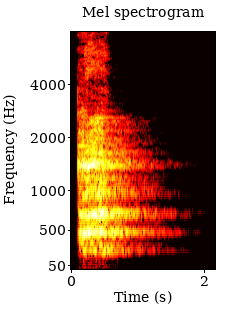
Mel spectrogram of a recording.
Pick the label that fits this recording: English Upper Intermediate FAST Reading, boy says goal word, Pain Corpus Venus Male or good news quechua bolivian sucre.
Pain Corpus Venus Male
